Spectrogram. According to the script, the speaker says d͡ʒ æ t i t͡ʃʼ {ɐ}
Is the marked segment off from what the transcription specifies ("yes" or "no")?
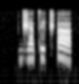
no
